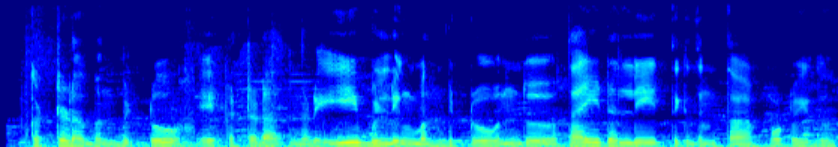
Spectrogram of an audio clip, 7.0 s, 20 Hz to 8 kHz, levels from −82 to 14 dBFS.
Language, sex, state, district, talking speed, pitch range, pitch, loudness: Kannada, male, Karnataka, Bijapur, 120 wpm, 120-140 Hz, 125 Hz, -32 LUFS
